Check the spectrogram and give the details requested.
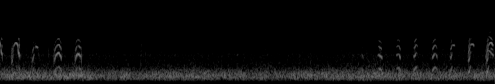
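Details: Osprey at the nest at feeding time, morning of 19 July 2012: short runs of sharp, rising whistled notes at the start and end, a quiet gap between, with constant broadband background noise.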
